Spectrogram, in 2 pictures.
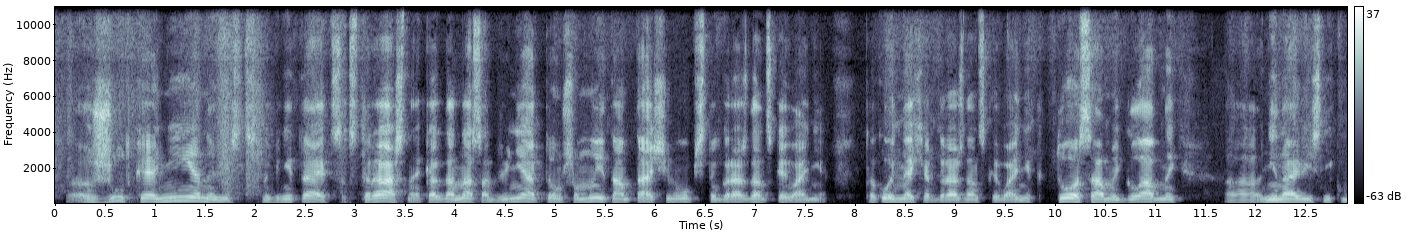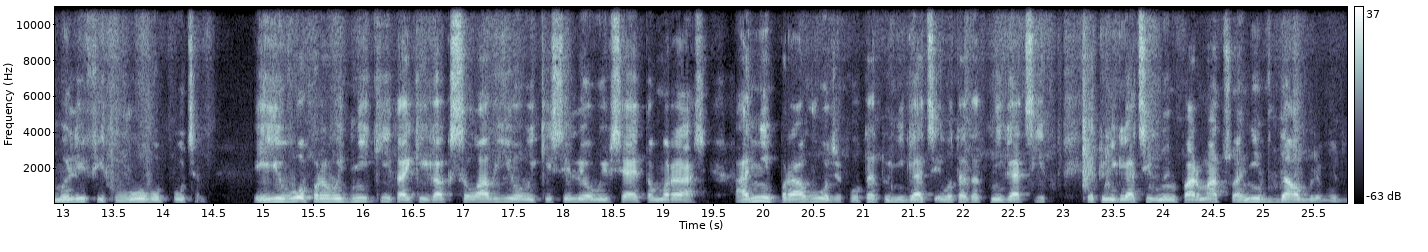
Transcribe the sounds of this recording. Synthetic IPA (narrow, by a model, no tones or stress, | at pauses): ʐut̪kəjənʲe̞nəvʲɪsʲtʲnəɡnʲɪt̪ajɪt̪səst̪ɾaʂnə̰jəkaɡd̪anasɐbvʲɪnʲæjʊt̪ft̪o̞mʂt̪o̞mɨt̪amt̪a̰ɕːɪmopɕʲːɪ̥st̪vəɡɾaʐd̪anskəjvɐ̰jnʲḭ | kɐko̞jnaxʲɪrɡɾɐʐd̪anskəjvɐ̰jnʲikt̪o̞samɨjɡlˠavnɨj | nʲɪnavʲisʲnʲɪkməlʲɪfʲikvovəputʲɪn | ijɪvo̞pɾəvədʲnʲɪkʲit̪ɐkʲijəkaksəlˠɐvjo̞vɨjkʲɪsʲɪlʲo̞vɨjfsʲaɛt̪əmɾasʲ | ɐnʲipɾɐvo̞dʲət̪vo̞t̪ɛt̪ʊnʲɪɡɐtʲivo̞t̪ɛt̪ət̪nʲɪɡɐtʲif | ɛt̪ʊnʲɪɡɐtʲivnʊjʊɪnfɐrmat̪sɨʊɐnʲivd̪alˠblʲɪvud̪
